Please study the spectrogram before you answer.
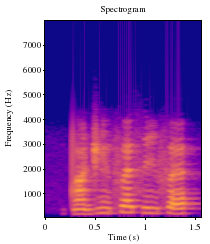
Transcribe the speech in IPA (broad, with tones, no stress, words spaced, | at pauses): tã˨d͡ʒĩ˧ fɛ˦si˧ fɛ˧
